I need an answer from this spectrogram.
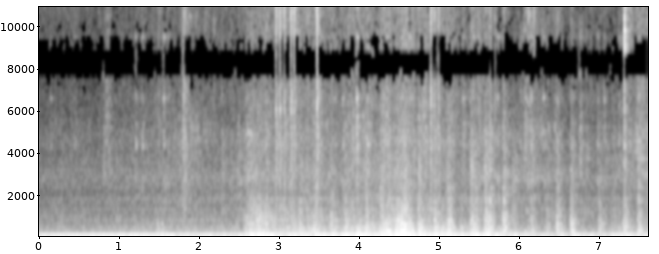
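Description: A JR West 223 series electric multiple unit running along the line, heard from inside its motor car: a steady low rumble of wheels on rail. From about two and a half seconds in until about six seconds, louder rattling and clattering from the wheels and track joins the rumble, then it settles back.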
